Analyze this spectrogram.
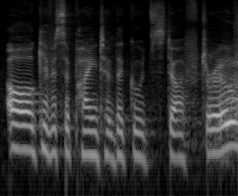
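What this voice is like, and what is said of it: Put-on Irish accent. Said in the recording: “Have you ever done an Irish accent? ... are you trying to get me to do one”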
